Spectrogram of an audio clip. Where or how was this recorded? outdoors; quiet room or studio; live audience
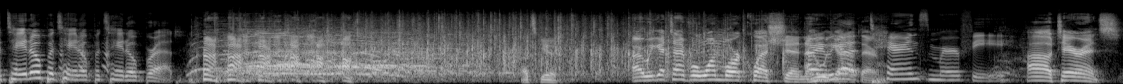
live audience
